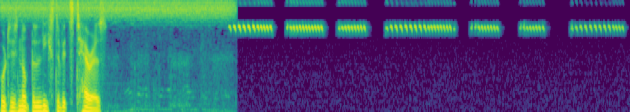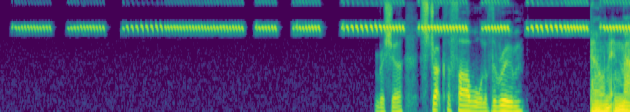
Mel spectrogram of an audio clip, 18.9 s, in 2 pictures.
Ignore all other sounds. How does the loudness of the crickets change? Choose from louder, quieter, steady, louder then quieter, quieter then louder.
quieter then louder.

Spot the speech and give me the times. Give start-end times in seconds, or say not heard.
0.0-1.6, 15.1-17.4, 18.3-18.8.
